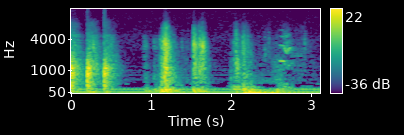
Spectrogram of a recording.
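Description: A father knocking on a door, about six solid raps in loose, uneven groups, fairly loud, over a low steady background hum with no one talking.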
